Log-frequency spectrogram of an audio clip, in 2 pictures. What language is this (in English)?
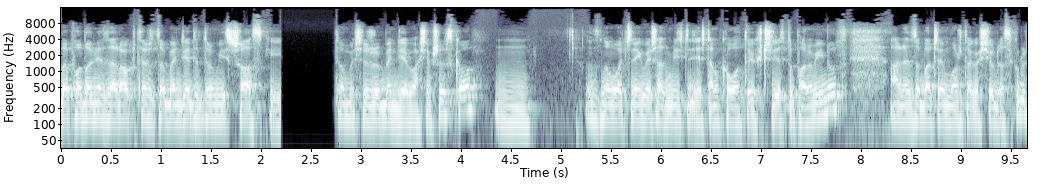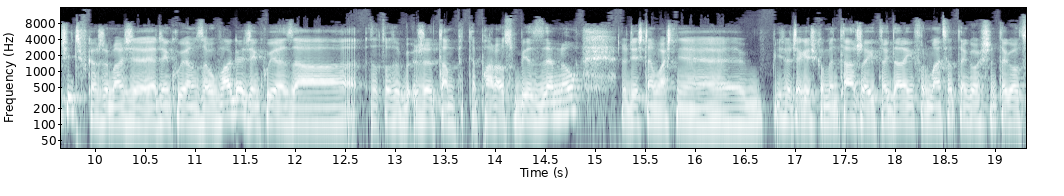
Polish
